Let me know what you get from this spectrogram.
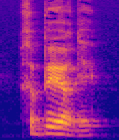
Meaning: inflection of gebeuren: 1. singular past indicative 2. singular past subjunctive
- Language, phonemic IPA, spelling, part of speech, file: Dutch, /ɣəˈbørdə/, gebeurde, verb / noun, Nl-gebeurde.ogg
